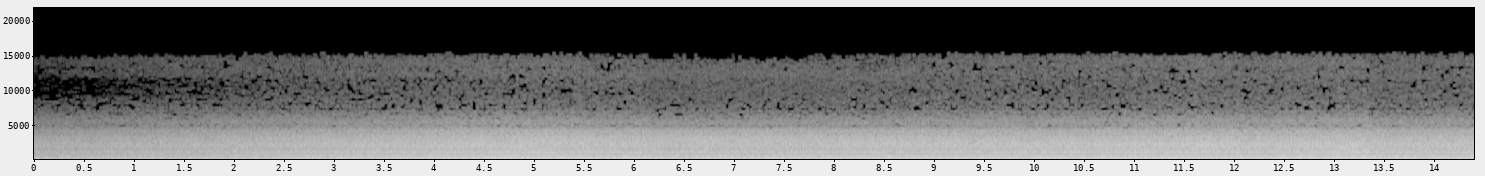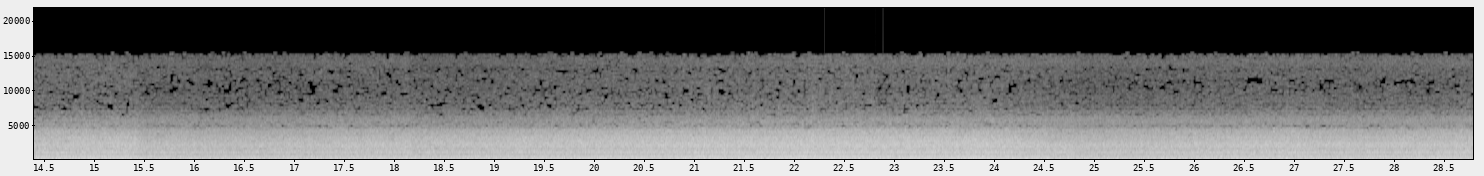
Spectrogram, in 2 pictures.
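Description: Rain falling steadily, an even hiss that grows louder over the first few seconds and then holds.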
